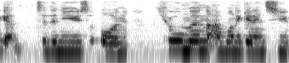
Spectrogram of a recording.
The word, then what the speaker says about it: Hjulmand: It's really weird, those Danish names, because there's a D at the end of Hjulmand. You'd think it's Hjulmand, but it's actually Hjulmand, isn't it?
